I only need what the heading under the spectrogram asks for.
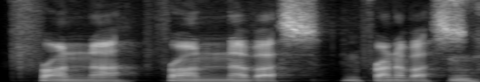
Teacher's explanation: the T in front drops so it becomes from us · of would reduce to a schwa, and sometimes it keeps the v, but we can also drop the v. He did keep it here. · And it connects to us, so it becomes of us, and then the T in the front drops, or the T in front drops, so it becomes front of us, in front of us.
